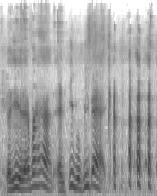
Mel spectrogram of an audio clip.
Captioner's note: laughter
